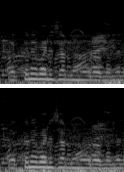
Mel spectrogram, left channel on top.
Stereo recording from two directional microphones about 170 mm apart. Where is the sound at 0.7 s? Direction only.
30° left (ahead or behind).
